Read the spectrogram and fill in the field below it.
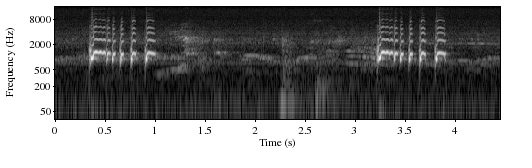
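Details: Local zebra dove sings the Rondo Semoyo style: two trilling phrases of about six quick coos three seconds apart, with a faint thump and murmur in between.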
